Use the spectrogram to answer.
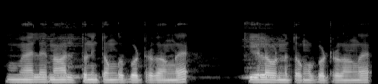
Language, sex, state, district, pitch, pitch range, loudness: Tamil, male, Tamil Nadu, Kanyakumari, 105 Hz, 100-110 Hz, -17 LUFS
